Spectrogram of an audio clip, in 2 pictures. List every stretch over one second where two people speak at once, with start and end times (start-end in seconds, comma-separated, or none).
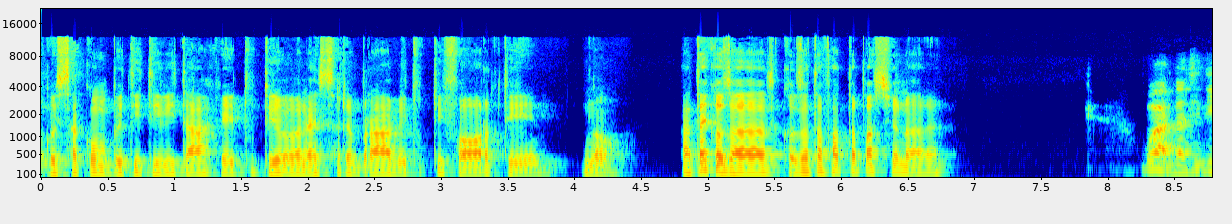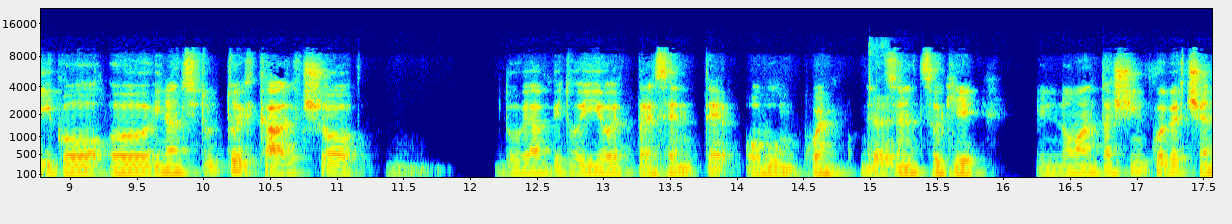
none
